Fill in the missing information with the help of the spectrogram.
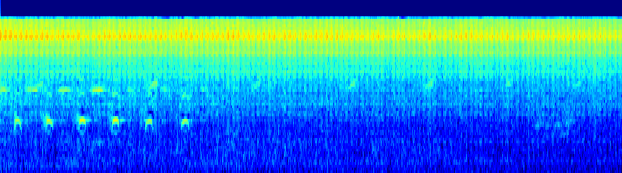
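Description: Steady high-pitched insect chorus from a grassland soundscape, with a bird calling a run of short, evenly spaced notes, about two a second, that stops about two and a half seconds in.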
